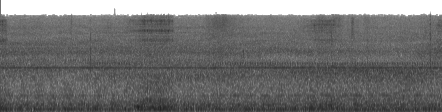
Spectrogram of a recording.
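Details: Overweight Puggle dog asleep: soft, low rumbling snores recurring every couple of seconds over a steady background hum.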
